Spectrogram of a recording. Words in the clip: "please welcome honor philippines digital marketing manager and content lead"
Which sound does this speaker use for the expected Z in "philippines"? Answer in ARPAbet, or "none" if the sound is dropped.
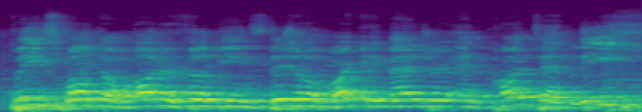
Z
